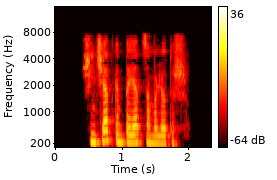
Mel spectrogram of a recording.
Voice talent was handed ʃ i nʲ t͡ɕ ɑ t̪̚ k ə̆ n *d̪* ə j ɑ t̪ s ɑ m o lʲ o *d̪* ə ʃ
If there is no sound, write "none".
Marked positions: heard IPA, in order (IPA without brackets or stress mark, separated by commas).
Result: t̪, t̪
